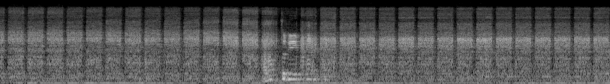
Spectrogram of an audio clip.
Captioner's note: radio noise from the spirit box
